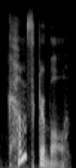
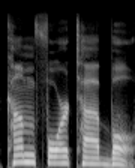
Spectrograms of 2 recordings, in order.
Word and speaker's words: comfortable: Comfortable. People say comfortable. Four syllables, but native speakers usually say comfortable. Three syllables and it's fast.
